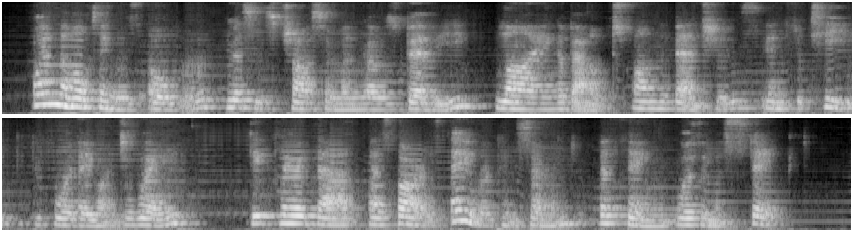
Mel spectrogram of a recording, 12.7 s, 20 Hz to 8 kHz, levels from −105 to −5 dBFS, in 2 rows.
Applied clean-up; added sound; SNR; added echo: neural separator model SepFormer DNS4.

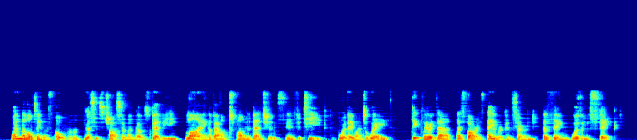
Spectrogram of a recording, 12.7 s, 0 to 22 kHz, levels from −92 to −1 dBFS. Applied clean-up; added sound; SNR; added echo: neural mask model DeepFilterNet 3.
